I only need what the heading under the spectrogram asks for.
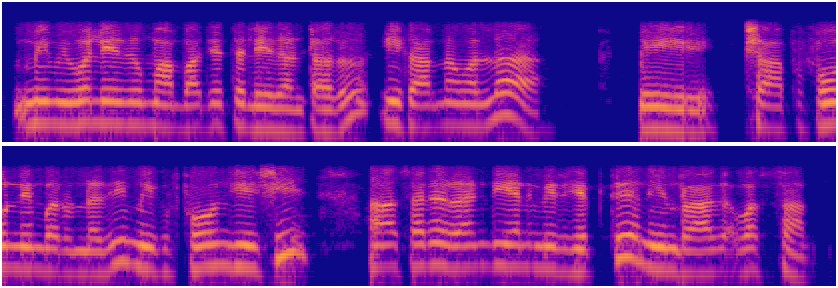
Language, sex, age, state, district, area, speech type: Telugu, male, 60+, Telangana, Warangal, urban, conversation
